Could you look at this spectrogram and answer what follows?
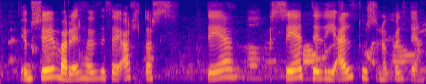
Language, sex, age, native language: Icelandic, female, 13, Icelandic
